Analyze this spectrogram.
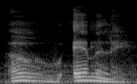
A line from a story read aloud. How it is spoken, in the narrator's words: Constance sighed again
